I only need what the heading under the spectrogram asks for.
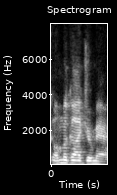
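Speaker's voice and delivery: normal talking voice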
